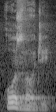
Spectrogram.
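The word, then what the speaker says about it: Ostwald: O que tem de chamar atenção no nome do Oswald é que tem uma letra T no meio do nome dele, tá? Mas ninguém vai pronunciar esse T aqui não.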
